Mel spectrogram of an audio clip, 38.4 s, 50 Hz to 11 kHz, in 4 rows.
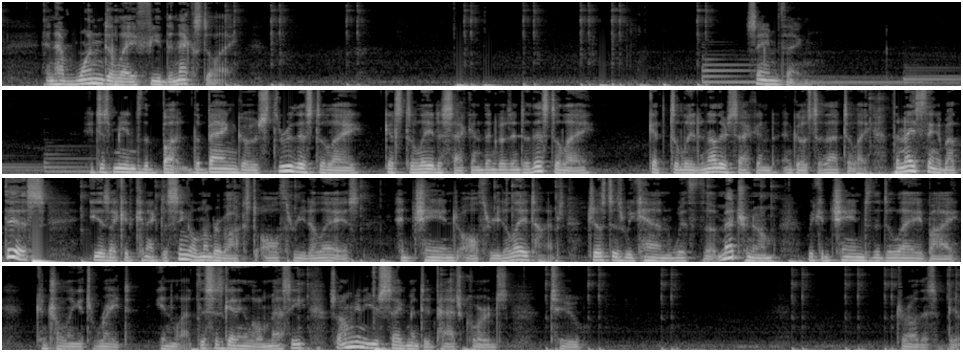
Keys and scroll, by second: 0.9 1, 19.4 i, 32.4 BackSpace.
